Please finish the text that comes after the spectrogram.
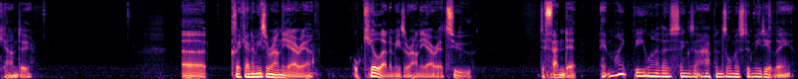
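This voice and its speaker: A man with an extremely low, creaky voice gives soft-spoken ASMR game commentary. He mutters casually and swears freely, with his pitch moving around in a lively way. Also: normal speed, pauses often. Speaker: streamer playing a role-playing video game.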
